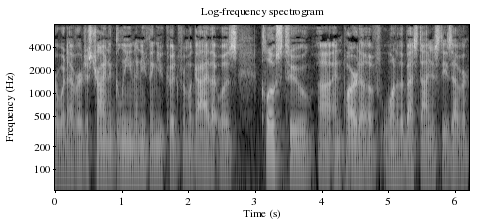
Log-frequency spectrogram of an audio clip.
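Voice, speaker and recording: Fairly quick speech comes from a man with a fairly low pitch. He has a plain, everyday voice. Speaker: podcast host and sports reporter. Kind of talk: casual interview conversation.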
